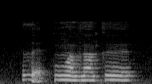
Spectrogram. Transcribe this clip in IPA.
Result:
ð ɛ̰ k ŋʷ ã v ɾ ã k ø

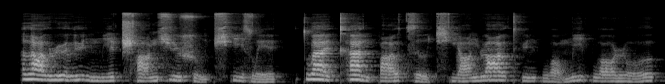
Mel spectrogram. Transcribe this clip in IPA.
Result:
l ɑ˥˧ ʊ̯ ɻ ɻ̩˥˧ l y˥˩ n m i˧˥ ʈ͡ʂʰ ɑ˧˥ ŋ ɕ y˥˩ ʂ ṵ˨˩ t͡ɕʰ i˥˩ s w e˩ ɪ̯ | t̪ w a˥˧ ɪ̯ kʰ a˥˩ n p ɑ˧˥ ʊ̯ t͡s ɹ̩˨˩ t͡ɕʰ j ɑ˧˥ ŋ ɻ ɑ˥ ʊ̯ t̪ʰ y˨ n p w ɔ̰˨˩ m i˥ p w ɔ˥ ɻ o˧˥ ʊ̯

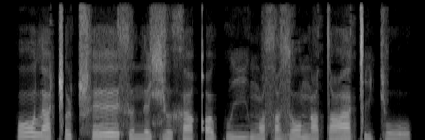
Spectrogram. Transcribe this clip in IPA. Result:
ɔ l a ǁ ə ʈ͡ʂʰ ɛː s ə n ɛ ɕ ə x a qʼ o kʷ iː ŋʷ ə sˤ ə z ɔ ŋ o tˤ aː ǀ i c o

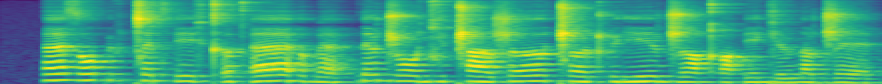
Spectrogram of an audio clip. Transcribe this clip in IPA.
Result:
æ z ɔ p ʏ f ǀ ɛ t͡sʼ eː x kʼ ʌ tʼ æː ʔ ʌ b æ | ɾ ɛ ɖ͡ʐ ɔː d͡ʑ ʏ ǁ aː ʂ ʌː ǁ ʌː ʈʰ ʏ ɾʲ eː ɖ͡ʐ ʌː qʼ ʌ ʔ e ɡʲ æ ɭ n a ɖ͡ʐ ɛ

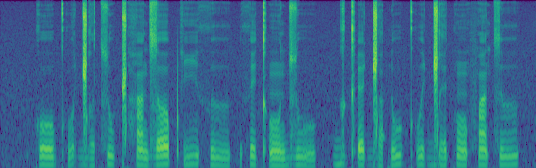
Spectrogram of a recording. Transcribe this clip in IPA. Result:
k o kʷʼ ʌ ɡ͡ǁ ʌ t͡s u ǁʰ ã d͡z ʌ pʼ i θ ɯ | θ e kʼ õ d͡z u | ɡ ɯ kʼ ɛ ɡ͡ǁ a ʔ ɾ u kʷʼ e ɡ͡ǁ ɛ k õ f ã t͡s ɯ

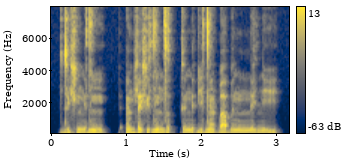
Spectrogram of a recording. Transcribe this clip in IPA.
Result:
d ʉ j x ĩ ŋ e d ĩ | ʔ ɛ̃ b j ɛ xʲ u d ĩ n z ɤ kː ɛ ŋ e ɠ i d ɛ̃ ɓ a b ɛ ŋ nː e j n i

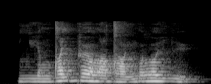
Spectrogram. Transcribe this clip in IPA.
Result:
ʎ i n dˤ u lʲ b œ lˠ i dˤ ɛ ŋ u lˠ y ʎ y

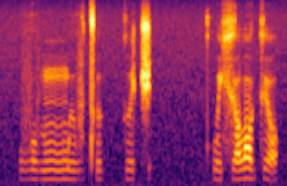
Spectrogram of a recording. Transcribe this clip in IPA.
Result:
v ʊ v mː ɯ v tʼ ɯ kː ɯ t͡ʃ | kʷʰ e xʲ ʊ lˠ ʊ kʲ ɔ

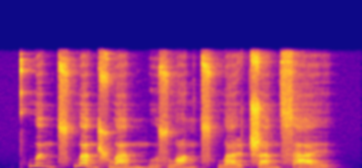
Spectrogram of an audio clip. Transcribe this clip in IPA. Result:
kʰ w ə˥˧ n t͡sʰ w a˥˧ n ʂ w a˥˧ n m u˥˩ s w ɑ˧˥ ŋ t͡sʰ w a˧˥ ɪ̯ ʈ͡ʂ a˧˥ n s a˥˩ ɪ̯

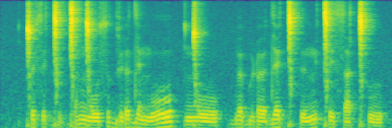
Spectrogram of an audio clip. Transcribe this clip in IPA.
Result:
ǀ ʏ s ɘ ɡ͡ǀ ə ɡ͡ǀ a ŋ͡ǀ o s ʊ ɡ ʏ ɾ ə d ɛ ŋ o | ŋ͡ǀ o | b œ b ʏ ɽ œ d ɛ ǀʰ ɘ ŋ ɛ ǀ e s a ǀʰ ʊ

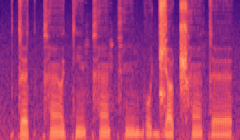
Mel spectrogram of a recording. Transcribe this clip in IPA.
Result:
t ɛ˦ t kʰ ɛ̃˧ ə̯ tʲ ẽ˨ kʰ ɛ̃˦ kʰ ĩ˨ b o˧ d͡ʑ a˦ ʈ͡ʂʰ ɛ̃˦˨ t ɛ˨˦

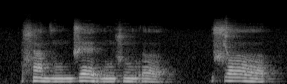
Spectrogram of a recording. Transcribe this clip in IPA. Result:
ɬ ã n z ũː n d͡ʒ ɛː r ũː ɕ ũː r ʌː | ɕ ʌː

